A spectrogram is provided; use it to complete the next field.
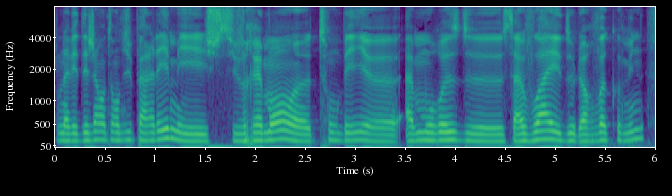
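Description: A woman talks at a moderate pace with hardly any pauses, her pitch very deep and low. Her intonation is monotone and flat, over noticeable background noise. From Normandy, France (Bernay). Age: 30s. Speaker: stand-up comedian. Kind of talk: casual chat.

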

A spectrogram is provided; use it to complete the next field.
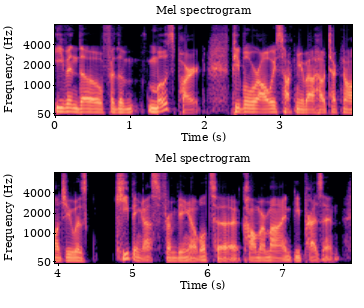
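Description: Speaking with an American accent at a fairly quick pace, a man with a fairly low pitch, ordinary pitch variation and very even loudness is heard in a dry, close sound with no echo and a very clean recording with a silent background. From California. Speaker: podcast host. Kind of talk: interview and scripted narration. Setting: studio.

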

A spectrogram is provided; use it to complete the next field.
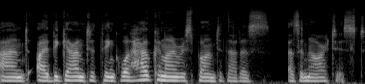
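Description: In a very clean recording with a silent background, a woman with an Irish accent speaks at a moderate pace and fairly low pitch, her intonation flat and monotone. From Ireland. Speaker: actor and theatre maker. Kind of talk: interview.

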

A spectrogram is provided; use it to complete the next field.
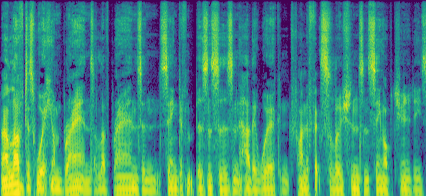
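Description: Very fast, fairly even speech from a man with a very deep, low pitch, hardly any pauses, on a very clean recording with a silent background. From New Zealand. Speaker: drinks company founder. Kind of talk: interview. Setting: studio.

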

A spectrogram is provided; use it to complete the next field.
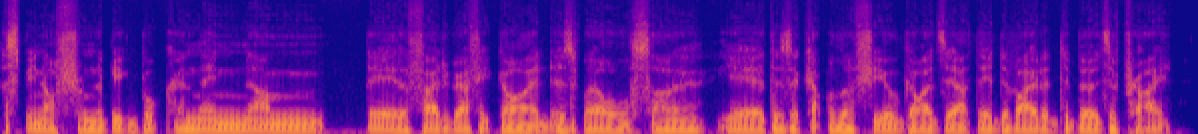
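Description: A man speaks with an Australian accent, fairly quickly and with fairly even intonation. His voice is fairly low in pitch, with a dark, mellow tone. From Australia, Sydney and rural New South Wales. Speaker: raptor ecologist. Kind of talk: interview. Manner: halting, with many repeats and ums.

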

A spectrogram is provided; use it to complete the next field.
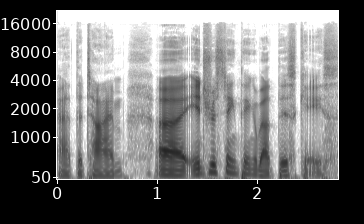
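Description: An ordinary speaking voice at a moderate pace. The sound is dry and close with no echo, on a very clean recording with a silent background. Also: man. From New Brunswick, French Canada. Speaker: podcast co-host. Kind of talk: casual chat.

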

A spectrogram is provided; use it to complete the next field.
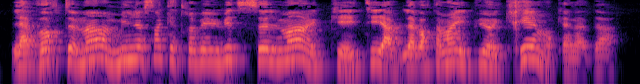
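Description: A woman's fairly high voice, lively in intonation, very slow in pace, with hardly any pauses. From Quebec. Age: 50s. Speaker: business owner. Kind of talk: casual interview.

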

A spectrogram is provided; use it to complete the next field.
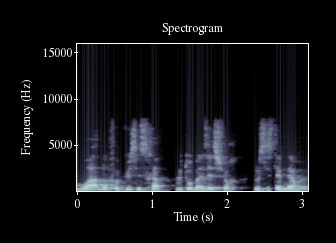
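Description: A man with a high pitch. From Brazil. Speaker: chiropractor. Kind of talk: interview conversation.

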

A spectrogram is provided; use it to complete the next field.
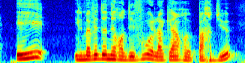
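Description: On a very clean recording with a silent background, a woman speaks at a fairly slow pace, her fairly low voice dark and mellow. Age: 70s. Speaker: former nun. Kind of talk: personal testimony. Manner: hesitant, with fillers and repetitions.

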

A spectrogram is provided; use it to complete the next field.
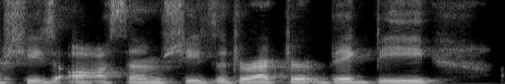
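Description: Against a quiet background, a woman with a strong Chicago accent speaks at a fairly low pitch. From Chicago, Illinois. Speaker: hockey player advisor and business owner. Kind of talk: casual interview chat.

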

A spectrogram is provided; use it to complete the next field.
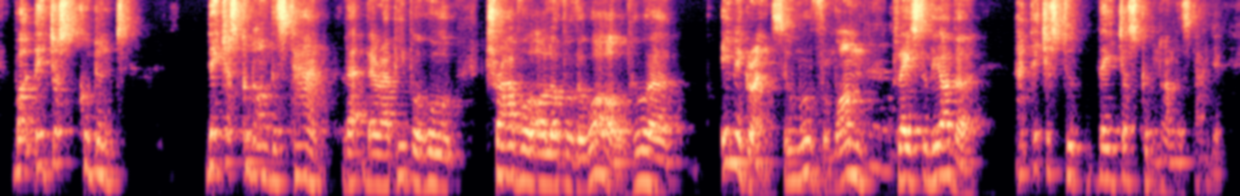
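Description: This man has a fairly high pitch, a dark, mellow tone, vocal fry and lively intonation, speaking at a moderate pace. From Nigeria. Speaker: comedian and podcast host. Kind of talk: casual chat. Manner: animated.

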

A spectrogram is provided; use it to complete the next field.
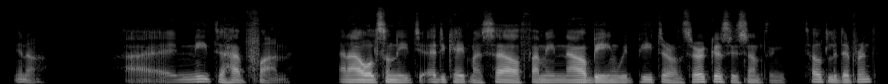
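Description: Speaking in a Swedish accent, the voice keeps a moderate pace with monotone, flat intonation. The recording is very clean, with a silent background. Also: man, fairly low pitch for a man. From Sweden, Stockholm. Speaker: actor. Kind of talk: interview.

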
